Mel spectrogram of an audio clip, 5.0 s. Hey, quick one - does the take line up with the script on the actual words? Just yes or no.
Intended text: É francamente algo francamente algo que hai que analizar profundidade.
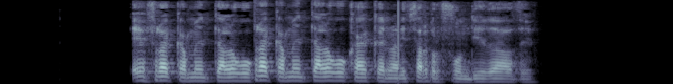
yes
